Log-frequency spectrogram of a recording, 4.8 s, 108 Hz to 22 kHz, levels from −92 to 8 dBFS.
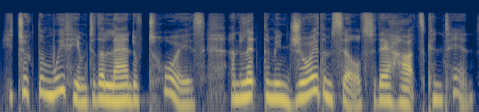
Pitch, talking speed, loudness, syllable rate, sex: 205 Hz, 240 wpm, -17 LUFS, 5.2 syllables/s, female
